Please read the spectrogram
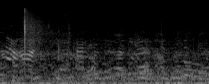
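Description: Voices of passersby talking in a busy pedestrian square, with one sharp snap just after the start.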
